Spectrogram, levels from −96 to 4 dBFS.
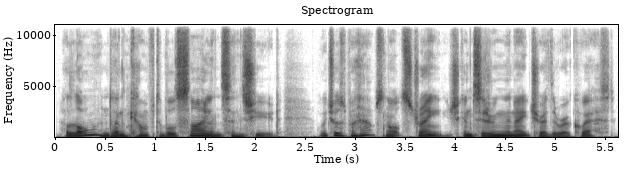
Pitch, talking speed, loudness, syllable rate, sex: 130 Hz, 180 wpm, -16 LUFS, 6.3 syllables/s, male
